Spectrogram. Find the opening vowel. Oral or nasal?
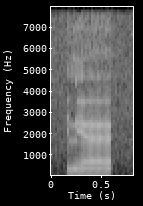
nasal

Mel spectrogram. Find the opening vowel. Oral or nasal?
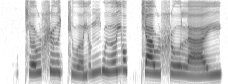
oral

